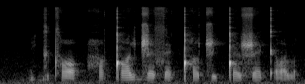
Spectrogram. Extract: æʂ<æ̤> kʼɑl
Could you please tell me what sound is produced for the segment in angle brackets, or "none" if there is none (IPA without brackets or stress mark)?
æ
